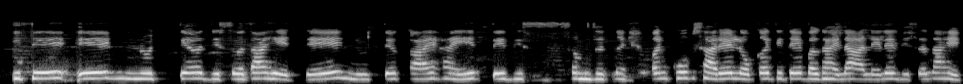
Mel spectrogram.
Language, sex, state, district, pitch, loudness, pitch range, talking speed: Marathi, female, Maharashtra, Dhule, 260 Hz, -14 LUFS, 245-270 Hz, 135 wpm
